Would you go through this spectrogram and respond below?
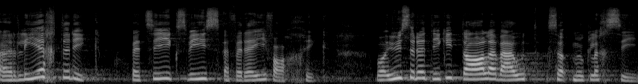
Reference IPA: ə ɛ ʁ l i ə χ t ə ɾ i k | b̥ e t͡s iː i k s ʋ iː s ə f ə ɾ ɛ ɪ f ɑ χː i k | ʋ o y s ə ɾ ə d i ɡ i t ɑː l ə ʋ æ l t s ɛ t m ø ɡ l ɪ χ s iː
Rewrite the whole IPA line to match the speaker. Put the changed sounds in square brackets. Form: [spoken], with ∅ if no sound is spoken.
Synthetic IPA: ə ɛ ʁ l i ə χ t ə ɾ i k | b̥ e t͡s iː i k s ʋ iː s ə f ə ɾ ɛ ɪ f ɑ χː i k | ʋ o y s ə ɾ ə d i ɡ i t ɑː l ə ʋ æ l t s [œ] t m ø ɡ l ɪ χ s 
